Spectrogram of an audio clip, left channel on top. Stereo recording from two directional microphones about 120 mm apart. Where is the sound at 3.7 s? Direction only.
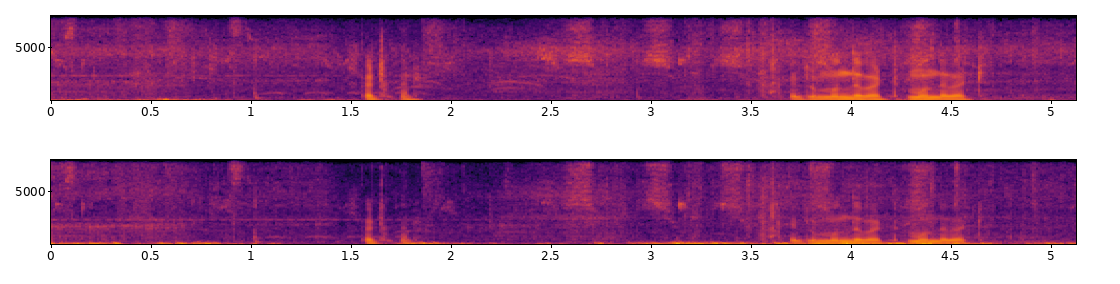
10° right (ahead or behind).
